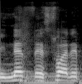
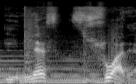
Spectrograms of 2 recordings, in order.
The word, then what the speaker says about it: Inés Suárez: Todos la llaman Inés de Suárez, pero el apellido es Inés Suárez, así se pronuncia.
